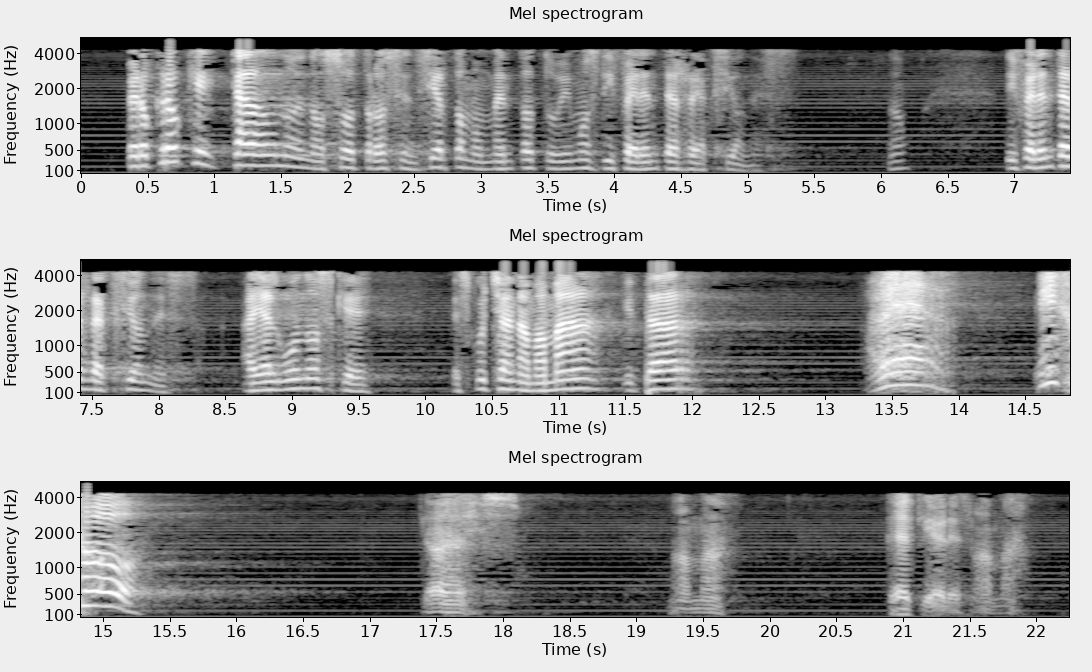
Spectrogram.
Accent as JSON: {"language": "Spanish", "country": "Mexico", "said": "Somos curiositos los mexicanos."}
